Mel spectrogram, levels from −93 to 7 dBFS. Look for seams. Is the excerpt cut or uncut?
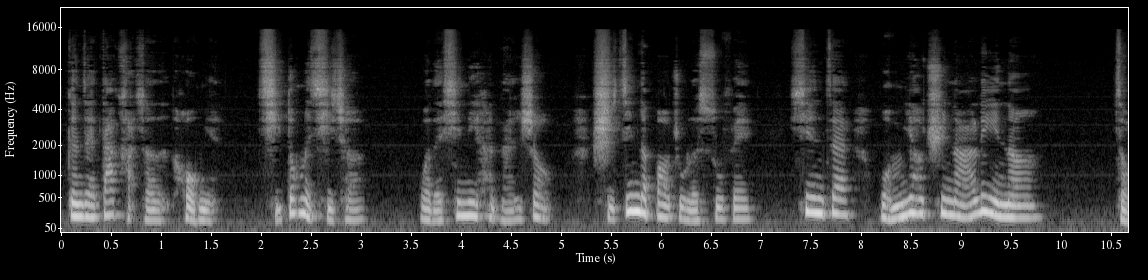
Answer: uncut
